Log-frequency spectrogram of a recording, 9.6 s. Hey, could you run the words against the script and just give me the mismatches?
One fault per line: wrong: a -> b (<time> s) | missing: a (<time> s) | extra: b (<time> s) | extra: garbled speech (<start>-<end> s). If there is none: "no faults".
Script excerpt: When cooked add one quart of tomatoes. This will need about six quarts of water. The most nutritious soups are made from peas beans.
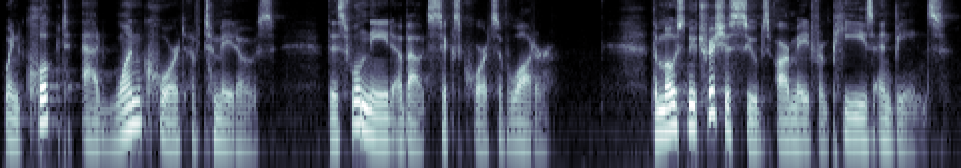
extra: and (8.7 s)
